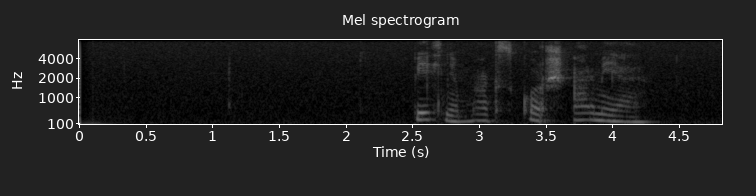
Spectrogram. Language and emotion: Russian, neutral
